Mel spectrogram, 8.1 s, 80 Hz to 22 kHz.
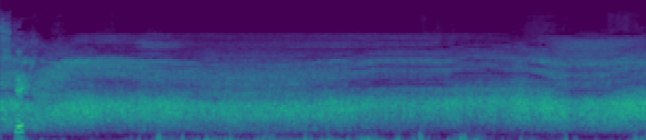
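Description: FM receiver noise from a Kenwood TH-D72A handheld radio's speaker mic: a steady, loud hiss of static with squelch open on the SO-50 satellite downlink, the satellite's signal not coming through clearly.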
